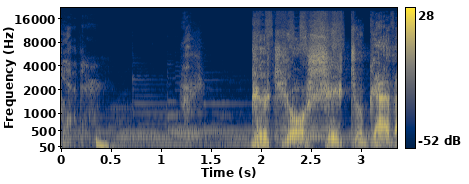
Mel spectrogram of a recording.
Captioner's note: teeth chomp; scary voice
